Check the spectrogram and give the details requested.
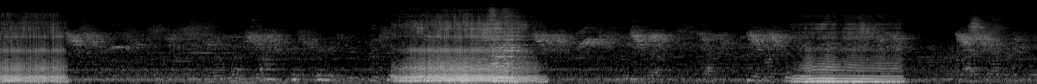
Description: Watch this Pomeranian snore like a human being !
